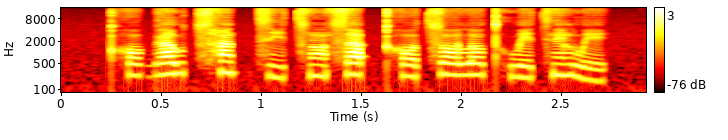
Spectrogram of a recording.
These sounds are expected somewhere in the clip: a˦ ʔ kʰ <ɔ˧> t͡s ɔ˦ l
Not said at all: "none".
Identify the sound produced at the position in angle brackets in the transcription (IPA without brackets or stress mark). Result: ɔ˧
